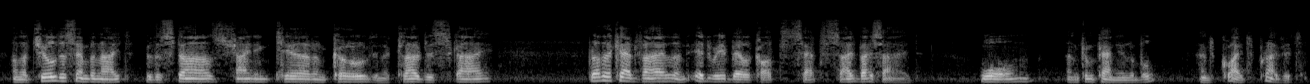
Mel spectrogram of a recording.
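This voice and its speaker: Male narrator, radio drama: creaky, raspy, measured storytelling, slightly dull sound. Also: medium pitch. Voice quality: gravelly, husky.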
